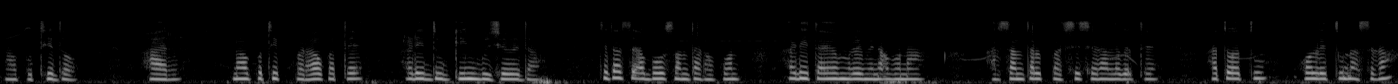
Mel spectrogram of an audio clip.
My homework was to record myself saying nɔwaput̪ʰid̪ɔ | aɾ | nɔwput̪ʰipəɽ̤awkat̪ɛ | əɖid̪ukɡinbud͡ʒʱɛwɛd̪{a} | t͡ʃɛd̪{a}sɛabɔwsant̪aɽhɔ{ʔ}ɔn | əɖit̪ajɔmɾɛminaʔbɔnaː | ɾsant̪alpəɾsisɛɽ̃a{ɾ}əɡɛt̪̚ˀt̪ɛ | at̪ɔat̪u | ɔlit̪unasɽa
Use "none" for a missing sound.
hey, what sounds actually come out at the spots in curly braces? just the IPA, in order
a, a, p, l

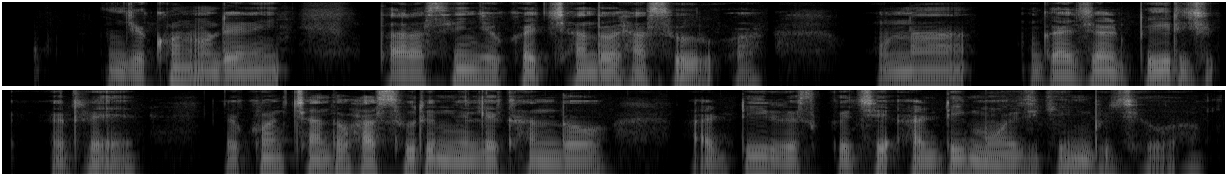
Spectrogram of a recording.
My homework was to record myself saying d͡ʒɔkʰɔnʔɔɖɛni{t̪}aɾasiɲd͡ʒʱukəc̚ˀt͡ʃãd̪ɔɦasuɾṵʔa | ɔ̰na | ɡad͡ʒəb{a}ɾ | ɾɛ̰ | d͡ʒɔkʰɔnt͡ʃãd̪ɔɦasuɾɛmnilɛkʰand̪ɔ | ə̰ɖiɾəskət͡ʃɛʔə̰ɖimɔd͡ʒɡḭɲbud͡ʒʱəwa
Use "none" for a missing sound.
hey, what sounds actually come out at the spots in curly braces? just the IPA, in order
t̪, i

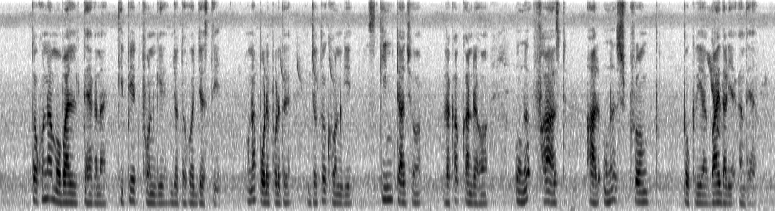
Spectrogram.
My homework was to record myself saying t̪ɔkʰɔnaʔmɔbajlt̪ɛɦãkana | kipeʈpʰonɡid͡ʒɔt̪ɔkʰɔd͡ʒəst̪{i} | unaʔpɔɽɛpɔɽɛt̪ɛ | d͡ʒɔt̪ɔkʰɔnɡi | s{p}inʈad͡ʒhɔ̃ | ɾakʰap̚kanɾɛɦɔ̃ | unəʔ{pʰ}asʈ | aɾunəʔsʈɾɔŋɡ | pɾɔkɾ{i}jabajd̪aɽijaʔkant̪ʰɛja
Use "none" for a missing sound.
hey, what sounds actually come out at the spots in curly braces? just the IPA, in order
i, k, pʰ, i

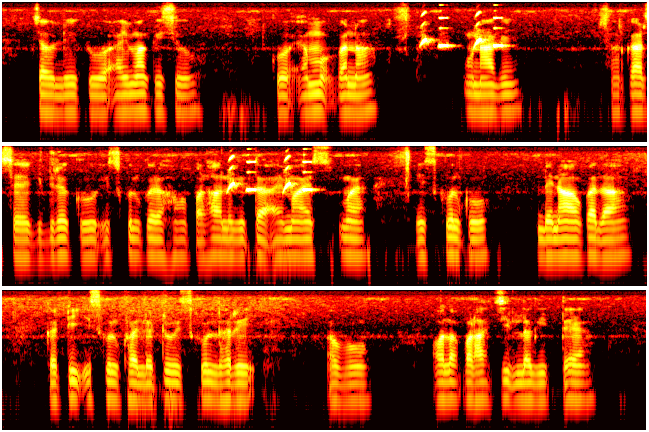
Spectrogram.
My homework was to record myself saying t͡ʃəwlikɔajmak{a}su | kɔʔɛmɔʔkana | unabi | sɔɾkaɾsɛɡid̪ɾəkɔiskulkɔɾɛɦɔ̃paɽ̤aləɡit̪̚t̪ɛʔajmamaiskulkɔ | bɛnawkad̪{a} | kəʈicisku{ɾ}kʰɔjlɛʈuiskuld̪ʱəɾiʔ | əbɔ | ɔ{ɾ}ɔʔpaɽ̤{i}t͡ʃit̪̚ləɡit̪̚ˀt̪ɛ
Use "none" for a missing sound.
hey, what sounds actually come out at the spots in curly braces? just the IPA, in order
i, a, l, l, a

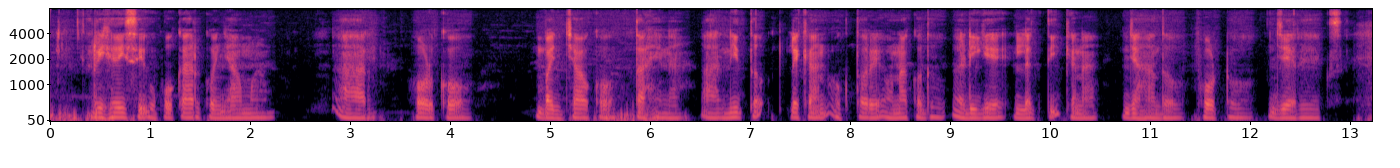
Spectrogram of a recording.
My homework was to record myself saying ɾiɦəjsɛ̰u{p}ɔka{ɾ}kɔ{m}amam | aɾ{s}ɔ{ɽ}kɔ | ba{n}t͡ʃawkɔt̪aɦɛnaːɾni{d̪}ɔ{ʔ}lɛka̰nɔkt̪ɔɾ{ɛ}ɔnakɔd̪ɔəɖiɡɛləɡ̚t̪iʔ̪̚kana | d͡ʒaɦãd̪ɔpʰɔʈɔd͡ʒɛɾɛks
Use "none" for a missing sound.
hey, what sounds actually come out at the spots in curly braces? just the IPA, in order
p, ɾ, ɲ, h, ɽ, ɲ, t̪, ʔ, ɛ

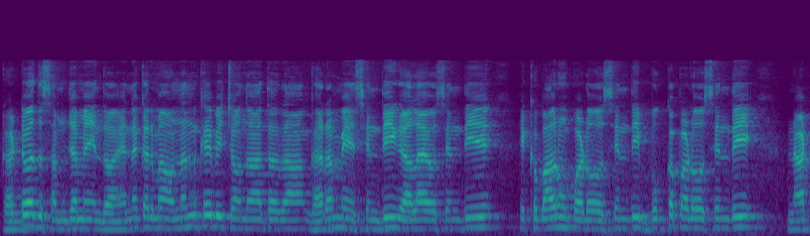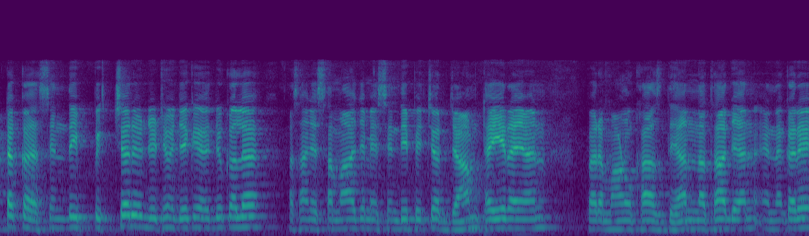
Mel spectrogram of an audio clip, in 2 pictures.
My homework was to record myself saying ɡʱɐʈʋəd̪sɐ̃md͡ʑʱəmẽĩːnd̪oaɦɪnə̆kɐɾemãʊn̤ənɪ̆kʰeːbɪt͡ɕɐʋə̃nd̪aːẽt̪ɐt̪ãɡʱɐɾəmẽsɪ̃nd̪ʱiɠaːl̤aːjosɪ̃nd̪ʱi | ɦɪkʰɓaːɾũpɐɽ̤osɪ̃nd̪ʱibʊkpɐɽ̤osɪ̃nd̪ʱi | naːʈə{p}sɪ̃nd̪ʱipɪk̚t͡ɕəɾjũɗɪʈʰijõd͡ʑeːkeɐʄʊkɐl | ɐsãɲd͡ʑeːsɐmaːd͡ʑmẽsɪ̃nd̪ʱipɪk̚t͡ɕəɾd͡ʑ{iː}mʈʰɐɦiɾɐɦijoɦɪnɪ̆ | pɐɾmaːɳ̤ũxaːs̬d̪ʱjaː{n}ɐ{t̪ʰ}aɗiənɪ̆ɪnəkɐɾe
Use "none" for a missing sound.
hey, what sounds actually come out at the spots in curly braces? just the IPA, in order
k, aː, nː, t̪ʰ

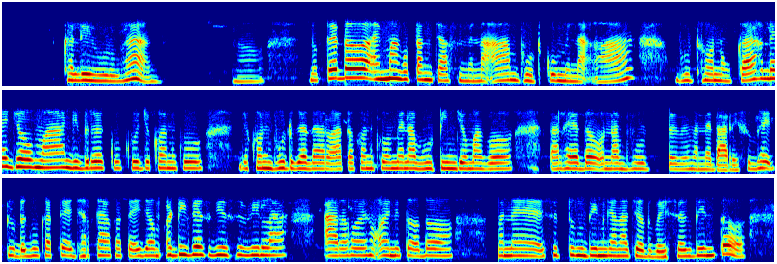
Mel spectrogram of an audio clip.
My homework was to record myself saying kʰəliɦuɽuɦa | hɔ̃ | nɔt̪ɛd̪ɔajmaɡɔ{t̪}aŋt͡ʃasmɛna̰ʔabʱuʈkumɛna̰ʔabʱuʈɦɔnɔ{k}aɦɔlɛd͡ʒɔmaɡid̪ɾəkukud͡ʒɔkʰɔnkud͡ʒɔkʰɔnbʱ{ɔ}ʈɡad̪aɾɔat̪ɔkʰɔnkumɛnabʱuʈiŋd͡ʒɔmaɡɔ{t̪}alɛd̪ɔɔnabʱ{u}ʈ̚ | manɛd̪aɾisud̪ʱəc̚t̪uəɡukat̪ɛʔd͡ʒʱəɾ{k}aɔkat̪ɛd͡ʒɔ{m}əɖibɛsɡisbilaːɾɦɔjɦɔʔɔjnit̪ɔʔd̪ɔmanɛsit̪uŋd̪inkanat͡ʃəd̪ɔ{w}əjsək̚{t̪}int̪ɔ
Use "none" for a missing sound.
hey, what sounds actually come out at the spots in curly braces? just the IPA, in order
t̪, k, u, t̪, u, k, m, b, d̪

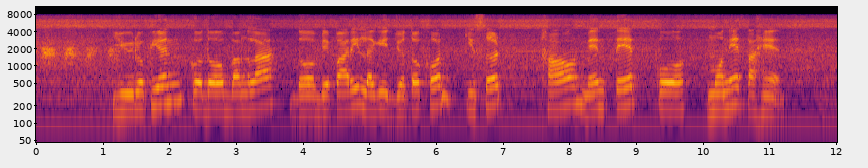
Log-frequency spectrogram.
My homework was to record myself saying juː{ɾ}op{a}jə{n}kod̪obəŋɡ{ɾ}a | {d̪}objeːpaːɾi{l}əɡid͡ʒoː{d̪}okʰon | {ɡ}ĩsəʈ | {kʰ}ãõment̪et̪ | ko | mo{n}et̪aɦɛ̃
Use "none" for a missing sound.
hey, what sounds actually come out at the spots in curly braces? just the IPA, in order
ɾ, i, n, l, d̪, l, t̪, k, ʈʰ, n

